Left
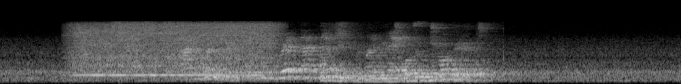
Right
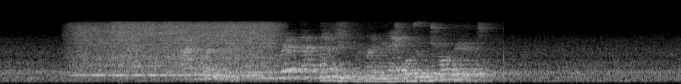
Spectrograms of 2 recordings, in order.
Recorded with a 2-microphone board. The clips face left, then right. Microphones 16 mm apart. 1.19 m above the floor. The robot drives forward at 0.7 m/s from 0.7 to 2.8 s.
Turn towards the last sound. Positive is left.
turn(degrees=-15)  # may be behind; listen again after turning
